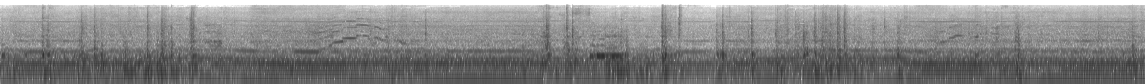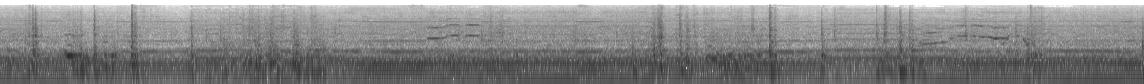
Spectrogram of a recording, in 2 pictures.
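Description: Backhoe loader's diesel engine running steadily while the hydraulic arm digs, its hum shifting slightly in pitch every few seconds as the load changes, with occasional knocks from the arm and bucket.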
